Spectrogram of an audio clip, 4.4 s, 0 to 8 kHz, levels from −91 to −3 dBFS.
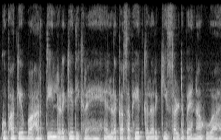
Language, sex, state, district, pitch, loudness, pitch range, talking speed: Hindi, male, Himachal Pradesh, Shimla, 110 Hz, -16 LUFS, 110-115 Hz, 215 wpm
